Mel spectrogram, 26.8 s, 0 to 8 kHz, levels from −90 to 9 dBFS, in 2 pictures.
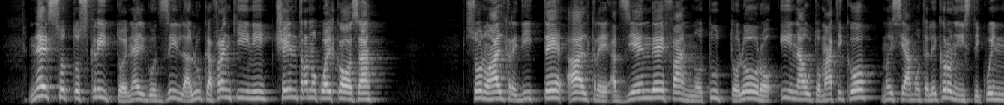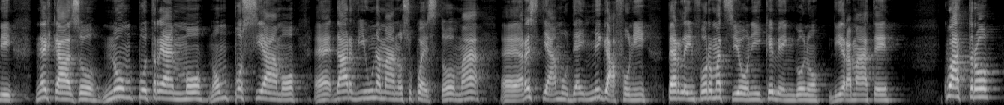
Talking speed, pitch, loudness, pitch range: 105 wpm, 185 Hz, -23 LUFS, 165-210 Hz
